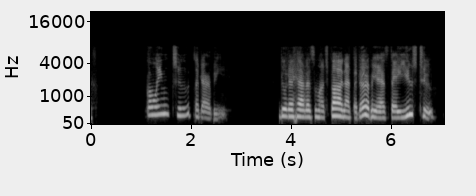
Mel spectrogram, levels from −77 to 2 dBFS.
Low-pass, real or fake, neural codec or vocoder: 7.2 kHz; fake; codec, 16 kHz in and 24 kHz out, 0.6 kbps, FireRedTTS-2 codec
